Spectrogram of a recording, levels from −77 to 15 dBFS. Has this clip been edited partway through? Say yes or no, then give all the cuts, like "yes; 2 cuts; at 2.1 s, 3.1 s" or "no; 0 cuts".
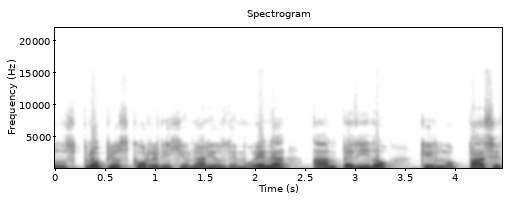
no; 0 cuts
